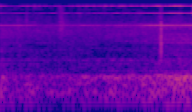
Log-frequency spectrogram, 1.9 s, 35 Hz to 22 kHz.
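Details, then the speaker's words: 1963 Montgomery Ward Airline Imperial console TV WG-5974A, Wells-Gardner line-operated chassis, no horizontal/vertical: thin steady high squeal over hum; horizontal oscillator far off frequency, not coming up to speed, horizontal output tube likely red-plating; hold adjustment shifts pitch slightly. "the oscillator doesn't come up to speed and the horizontal output is probably red plating yep there it is"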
